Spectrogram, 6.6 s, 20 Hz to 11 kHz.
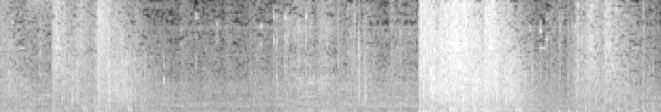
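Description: Musket volleys crack out in Assassin's Creed 3: a scattered first round of shots, then a sudden loud massed volley roaring together near the end, with rumbling battlefield noise between.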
